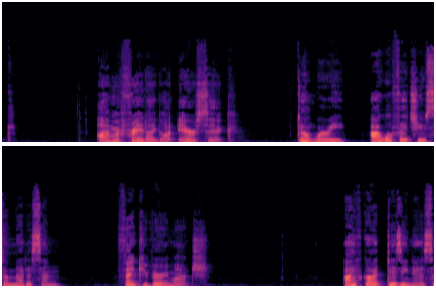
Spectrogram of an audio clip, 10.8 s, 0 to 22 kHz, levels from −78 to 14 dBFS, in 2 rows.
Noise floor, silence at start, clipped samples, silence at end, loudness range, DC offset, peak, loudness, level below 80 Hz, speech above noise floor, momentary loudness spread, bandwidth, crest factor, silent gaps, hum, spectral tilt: -67 dBFS; 0.05 s; under 0.1%; 0 s; 5 LU; under 0.1%; -2 dBFS; -23 LUFS; -54 dBFS; 44 dB; 16 LU; 16 kHz; 24 dB; none; none; -4 dB/octave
